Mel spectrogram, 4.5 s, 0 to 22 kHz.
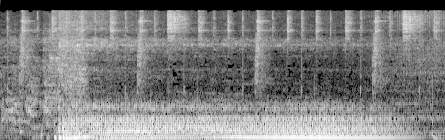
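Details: Audi TT 225 turbo engine after fitting R8 upgrade ignition coil packs and new spark plugs to cure a misfire (violent stutter under boost, lumpy part-throttle): starts quickly and settles into a steady, even low idle with no stutter or missed beats, healthy and smooth.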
